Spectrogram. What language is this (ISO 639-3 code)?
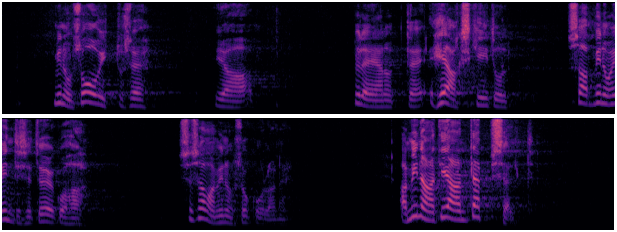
est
